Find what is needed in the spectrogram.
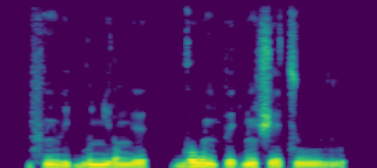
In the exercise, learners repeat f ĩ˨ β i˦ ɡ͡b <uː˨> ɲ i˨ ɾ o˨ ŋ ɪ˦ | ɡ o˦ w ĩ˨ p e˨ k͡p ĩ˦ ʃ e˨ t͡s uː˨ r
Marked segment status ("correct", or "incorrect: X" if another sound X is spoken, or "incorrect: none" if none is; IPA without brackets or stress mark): incorrect: u˨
